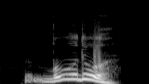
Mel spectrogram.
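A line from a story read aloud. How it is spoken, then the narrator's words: Hoarse wheeze. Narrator (Russian): прохрипел мужик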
